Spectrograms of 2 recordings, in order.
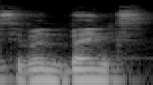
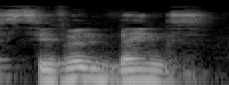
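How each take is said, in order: First: The name ends with a K sound. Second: The name ends with a G sound. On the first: "j'avais prononcé Seven Banks avec un K" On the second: "on m'a dit que ça se prononçait Seven Banks. Genre un G"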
